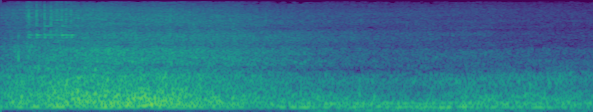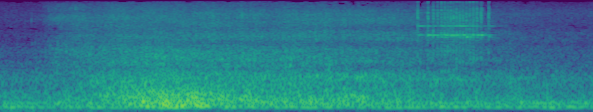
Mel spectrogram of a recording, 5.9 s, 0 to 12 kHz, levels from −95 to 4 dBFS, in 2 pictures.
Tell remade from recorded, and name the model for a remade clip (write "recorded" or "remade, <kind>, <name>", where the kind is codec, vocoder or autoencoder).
recorded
